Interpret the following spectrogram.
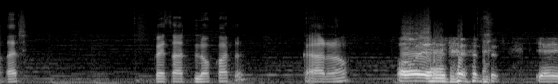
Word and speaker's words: Quetzalcoatl: Quetzalcoatl? I don't know. Oh yeah, yeah. That's actually it was a good pronunciation.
